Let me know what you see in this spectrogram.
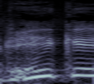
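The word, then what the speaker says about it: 鈴渓: あ、霊系って読むんだ、俺鈴系って思ってた。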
